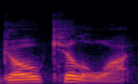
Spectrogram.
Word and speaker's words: GoKWh: time it comes from a company called go kilowatt that's spelled g kwh right here and this batter's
